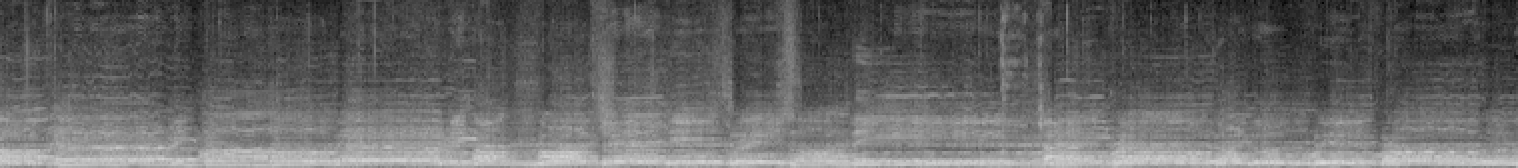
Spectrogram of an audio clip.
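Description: A congregation singing a hymn together, many voices holding long, sustained notes.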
